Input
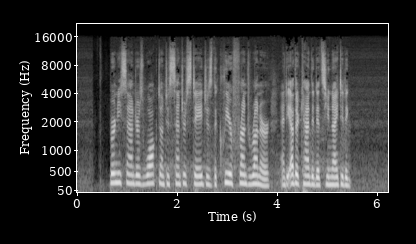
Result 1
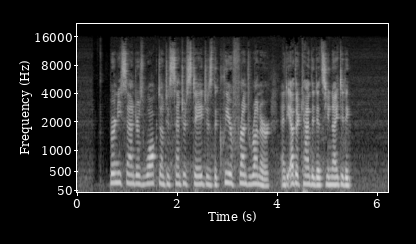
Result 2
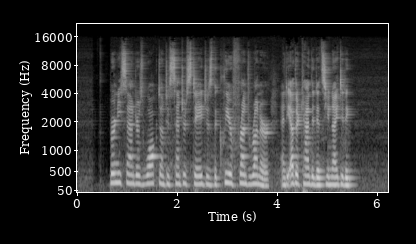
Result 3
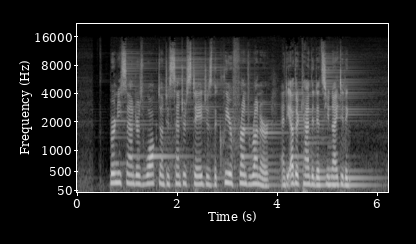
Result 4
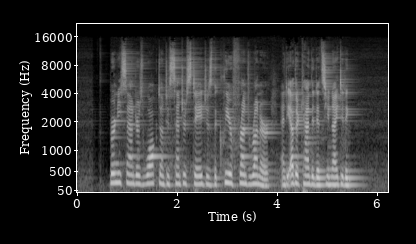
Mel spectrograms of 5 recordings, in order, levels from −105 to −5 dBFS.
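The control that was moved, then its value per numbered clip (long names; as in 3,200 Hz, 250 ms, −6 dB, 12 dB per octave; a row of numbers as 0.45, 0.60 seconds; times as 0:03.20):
tuned comb filter, decay: 0.16, 0.37, 1.8, 0.78 seconds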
